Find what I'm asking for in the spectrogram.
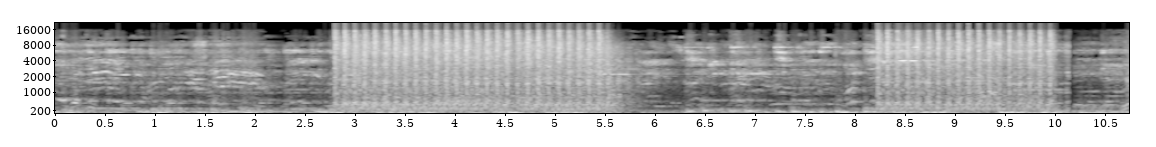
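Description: Loud, dense bursts of rapid gunfire during a village Holi celebration, coming as two long rattling volleys split by gaps where crowd noise and voices come through.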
